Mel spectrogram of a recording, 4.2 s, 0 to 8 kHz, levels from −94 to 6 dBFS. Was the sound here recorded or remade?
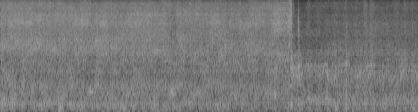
remade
